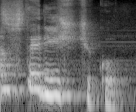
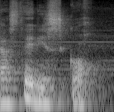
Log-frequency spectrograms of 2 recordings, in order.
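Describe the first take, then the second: First: The word ends with an added -tico sound. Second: The word ends with a plain -isco sound. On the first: The speaker calls it wrong. "não tem necessidade de pronunciá-la errado" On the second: The speaker calls it right. "Mas a palavra certa é asterisco"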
